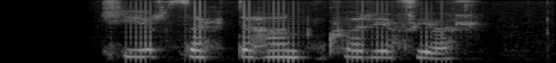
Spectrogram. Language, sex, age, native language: Icelandic, female, 9, Icelandic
